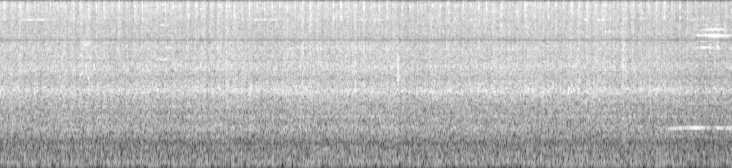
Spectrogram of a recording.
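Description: Small go-kart engines running steadily, an even drone without pauses.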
